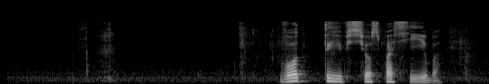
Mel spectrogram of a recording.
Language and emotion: Russian, positive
